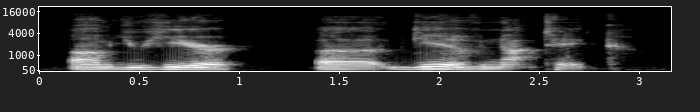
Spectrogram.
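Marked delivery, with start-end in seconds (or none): 1.8-2.8 slow, broken, halting words. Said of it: "it's kind of broken, uh, in the way the language is spoken".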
